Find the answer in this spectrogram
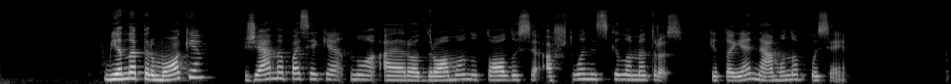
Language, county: Lithuanian, Vilnius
